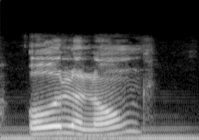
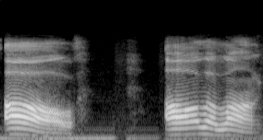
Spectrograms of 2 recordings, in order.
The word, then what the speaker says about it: all along: So here, instead of saying all along with an ol sound, it's all along. So it's an ah sound. Open up your mouth and pronounce that ah.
